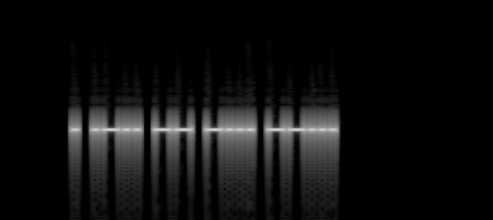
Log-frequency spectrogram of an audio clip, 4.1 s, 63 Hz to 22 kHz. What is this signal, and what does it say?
Morse code, heard as a keyed tone, about 28 wpm, 690 Hz. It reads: ELMB7
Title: Code Groups - 5 Letter:Numbers - 28wpm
